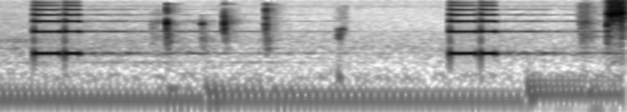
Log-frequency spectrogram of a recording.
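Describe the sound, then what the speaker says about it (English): The Among Us task-completed chime sounds twice: a clear electronic tone at the start and again near the end, with a low steady hum and a few soft blips between. "that's the sound of tasks being completed in shortening the time"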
